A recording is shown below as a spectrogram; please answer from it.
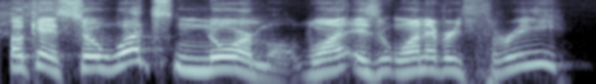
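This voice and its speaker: A man's voice: high voice, animated, moderate pace, a bit bright, no room sound, studio quality. A man hosting a comedy podcast, introducing a guest with teasing jokes in a casual, joking manner. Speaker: podcast host.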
